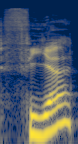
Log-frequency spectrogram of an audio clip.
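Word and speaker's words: vier: just sounds in German when I pronounce it fear it just sounds like the preposition F so you can say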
